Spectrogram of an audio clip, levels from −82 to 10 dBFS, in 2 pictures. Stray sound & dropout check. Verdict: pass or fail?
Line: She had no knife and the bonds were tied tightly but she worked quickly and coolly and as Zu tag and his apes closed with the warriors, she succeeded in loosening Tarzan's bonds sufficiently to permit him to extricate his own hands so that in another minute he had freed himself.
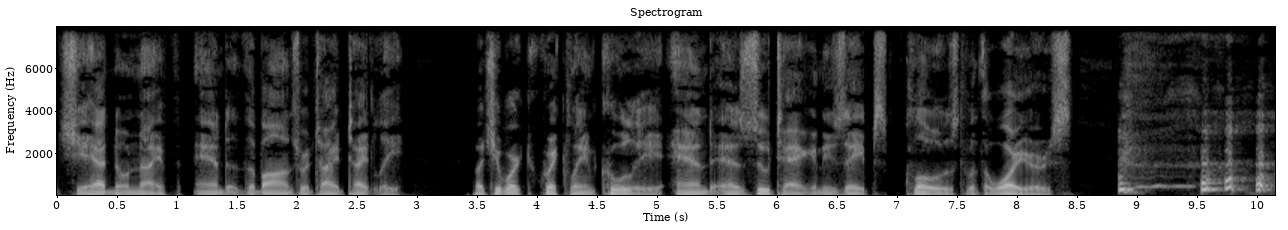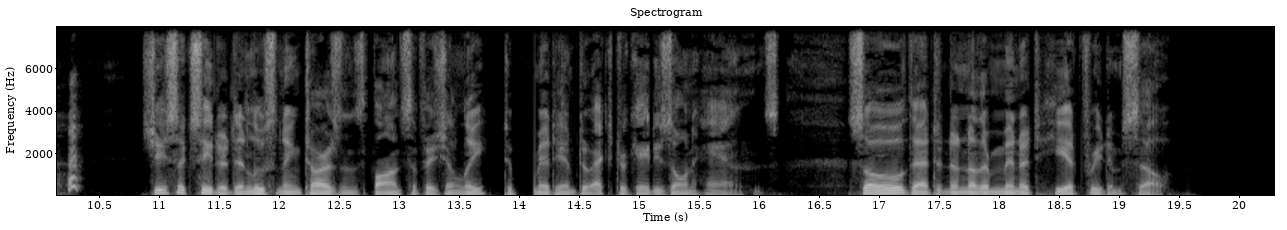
fail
